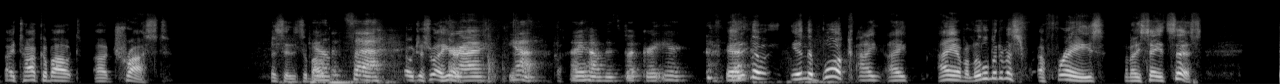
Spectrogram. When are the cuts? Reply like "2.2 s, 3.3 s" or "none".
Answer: 3.3 s, 7.5 s, 11.1 s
